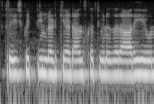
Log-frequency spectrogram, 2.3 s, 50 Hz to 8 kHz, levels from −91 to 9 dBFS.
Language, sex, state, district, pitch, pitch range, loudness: Hindi, female, Bihar, Madhepura, 215 Hz, 210-225 Hz, -11 LUFS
